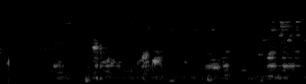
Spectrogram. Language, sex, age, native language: Icelandic, female, 18-19, Icelandic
